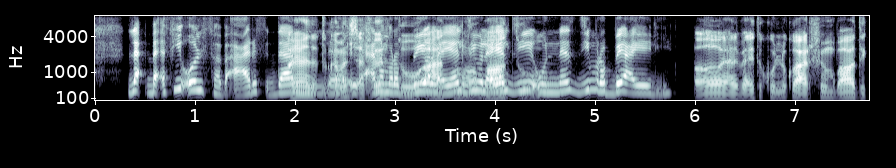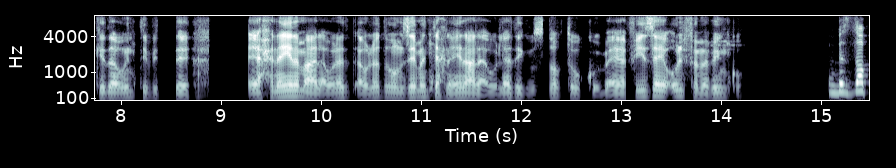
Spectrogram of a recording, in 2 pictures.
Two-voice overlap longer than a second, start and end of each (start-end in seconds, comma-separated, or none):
1.9-4.5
